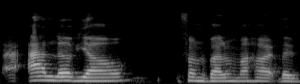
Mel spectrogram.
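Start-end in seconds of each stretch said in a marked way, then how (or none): none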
